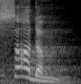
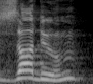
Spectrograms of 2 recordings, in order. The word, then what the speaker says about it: Zadum: They got misspelled and mispronounced by European settlers as Sodom, because it was a more familiar sound to them from the Bible. But the word is Zadum, and it means sacred meadow.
